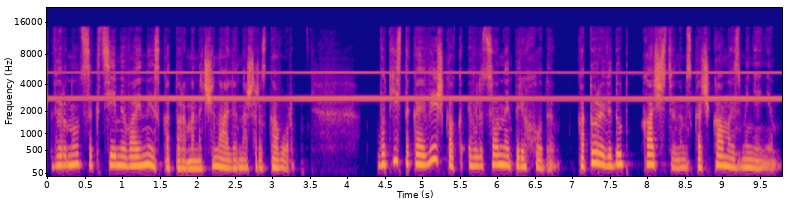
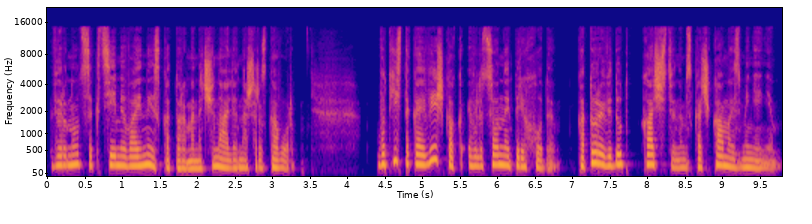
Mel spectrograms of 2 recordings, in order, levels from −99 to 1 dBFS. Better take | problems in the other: second | high-pitched whine; loud; throughout; 3 kHz, 8 dB below the speech

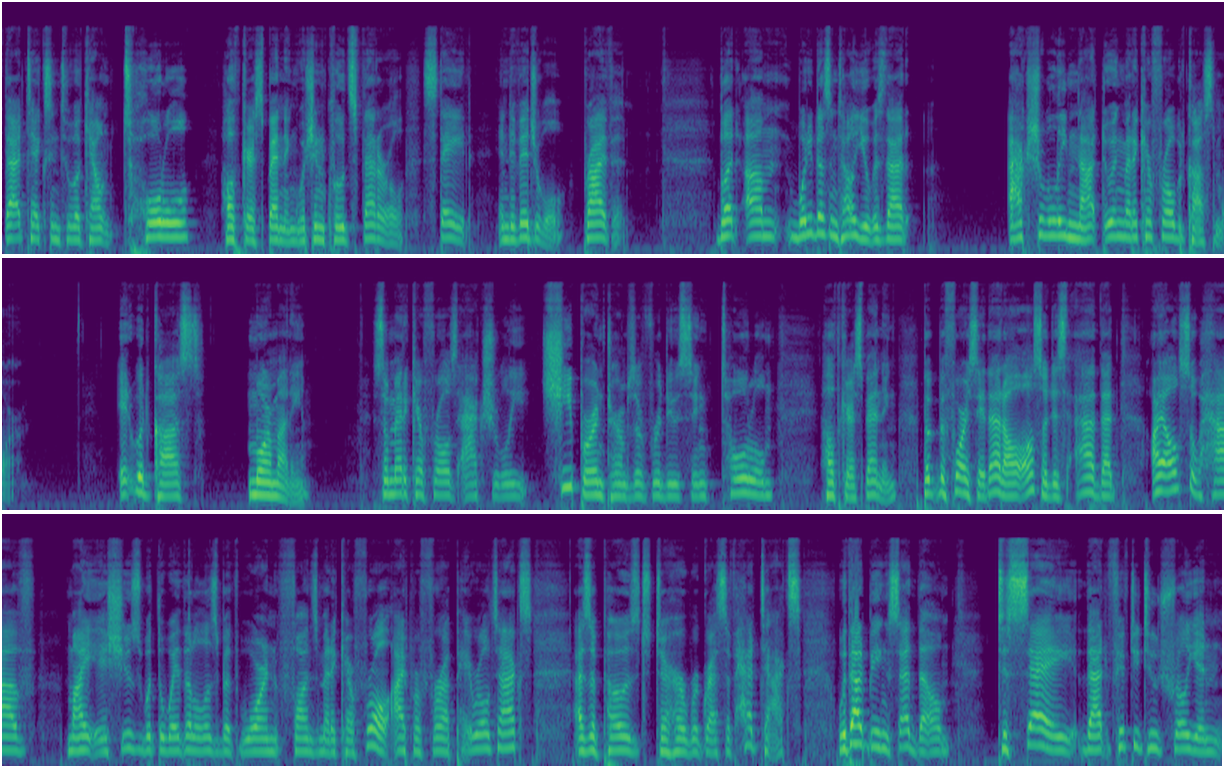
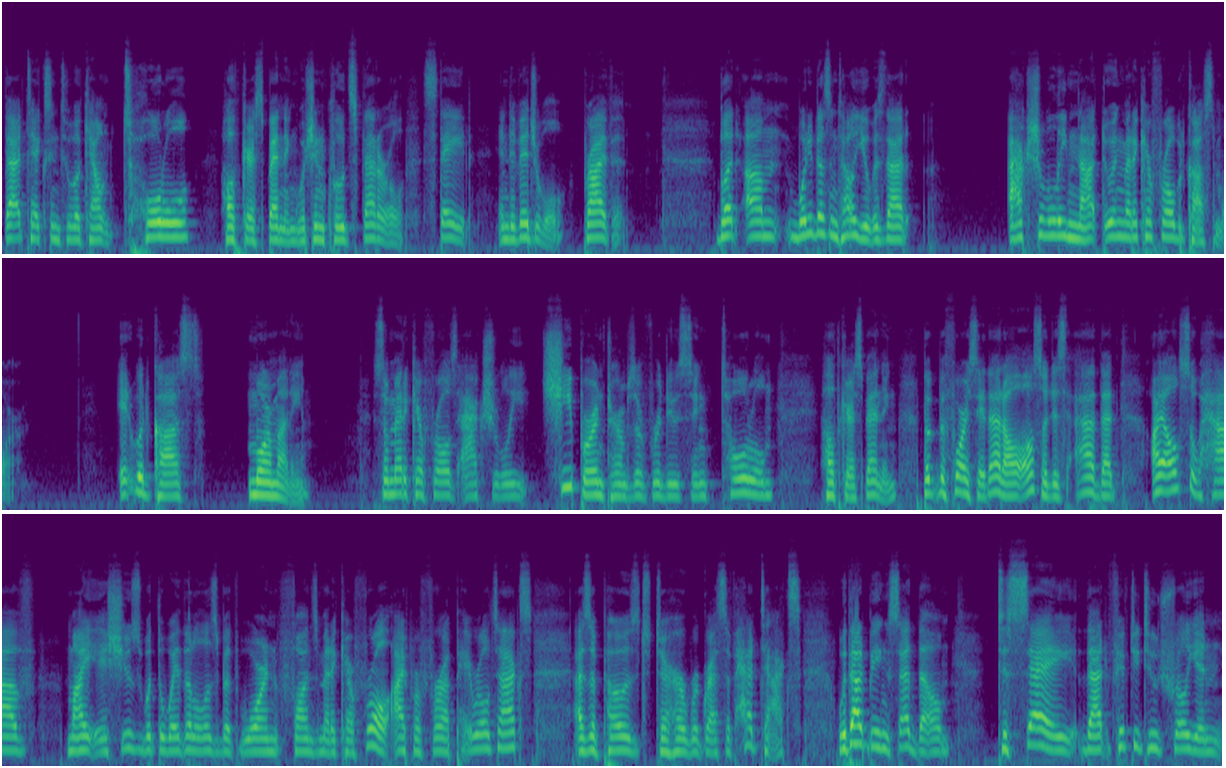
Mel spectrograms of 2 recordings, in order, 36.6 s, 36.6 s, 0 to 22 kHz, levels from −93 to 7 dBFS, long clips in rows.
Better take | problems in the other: first | muffled; slightly; fading above 3 kHz

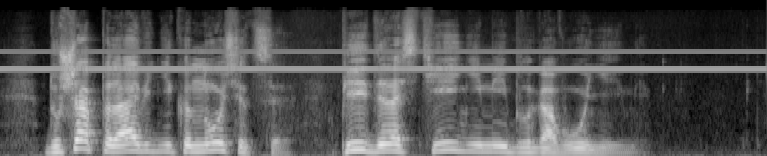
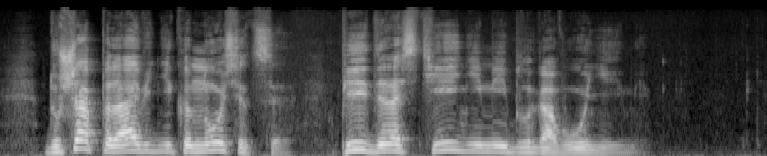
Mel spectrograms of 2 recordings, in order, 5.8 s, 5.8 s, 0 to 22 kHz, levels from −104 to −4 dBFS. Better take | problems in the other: second | high-pitched whine; noticeable; throughout; 3.5 kHz, 10 dB below the speech

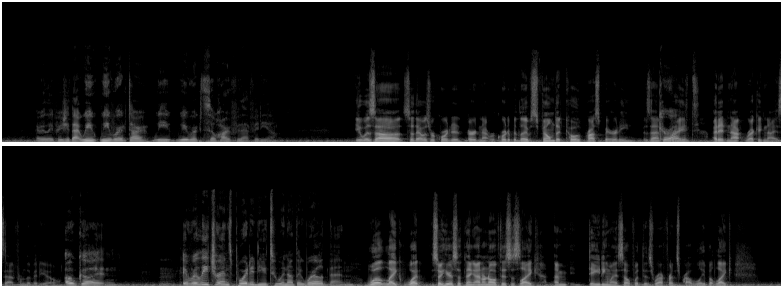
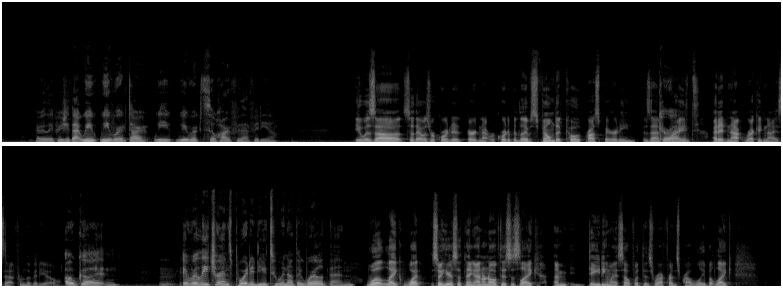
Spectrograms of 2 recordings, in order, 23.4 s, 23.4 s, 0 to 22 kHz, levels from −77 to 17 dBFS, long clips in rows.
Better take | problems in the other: second | low rumble; faint; throughout; 25 dB below the speech

